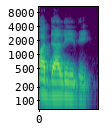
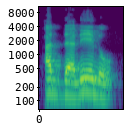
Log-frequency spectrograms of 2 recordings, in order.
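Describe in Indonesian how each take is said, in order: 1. Kata itu berakhir dengan vokal i. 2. Kata itu berakhir dengan vokal u. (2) "saya baca ad-dalilu karena dia mubtada"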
